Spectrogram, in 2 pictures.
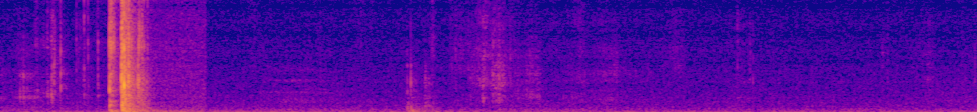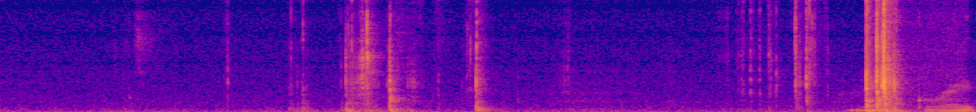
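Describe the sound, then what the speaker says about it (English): Scissors snip paper into a tag shape for handmade Christmas ephemera: one sharp cut, a pause, then a quick cluster of close snips and a final cut, in a quiet room. "Might cut this one into a tag shape."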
